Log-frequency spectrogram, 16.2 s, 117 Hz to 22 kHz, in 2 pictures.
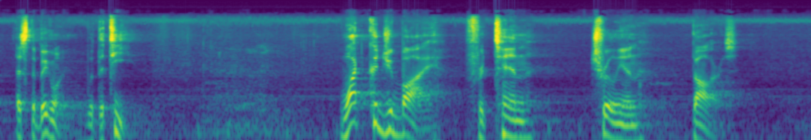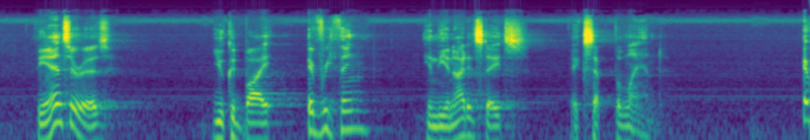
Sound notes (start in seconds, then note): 2.0 laughter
